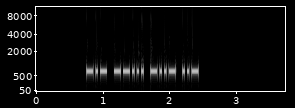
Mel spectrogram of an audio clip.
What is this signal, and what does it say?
Morse code, heard as a keyed tone, about 36 wpm, 690 Hz. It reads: K7XU
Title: USA Call Signs - 4 Characters - 35wpm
